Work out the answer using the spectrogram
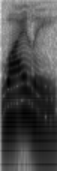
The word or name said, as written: wily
